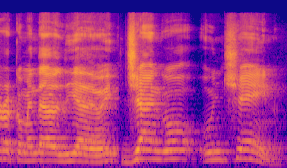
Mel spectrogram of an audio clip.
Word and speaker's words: Django: el día de hoy Django un Chain la d no se pronuncia Aparentemente Así es la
